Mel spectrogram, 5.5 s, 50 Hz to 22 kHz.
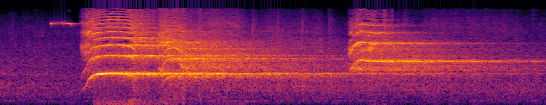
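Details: At Nagoya Port Aquarium in Japan, captive belugas Hodoi, Taanya and Mirai during pool moving and training, March 2021. A sharply rising whistle that holds steady for over two seconds, then a second level whistle, after a short high tone.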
